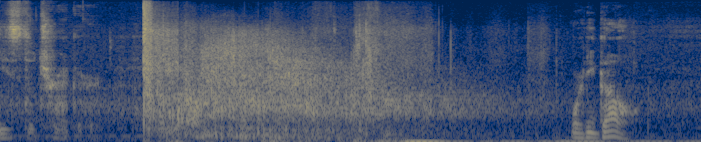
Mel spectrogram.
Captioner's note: gunshot blasts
